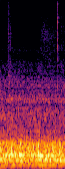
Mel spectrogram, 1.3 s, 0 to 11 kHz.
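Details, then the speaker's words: Whirlpool Cabrio washer WTW8500BW0 in diagnostic mode on high spin: steady loud jet-like roar, a sure sign of worn tub bearings needing replacement. "Now when we put it on spin, we can hear it sounds like a jet, like an airplane, and that's a very sure indication that this washer needs a bearing."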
